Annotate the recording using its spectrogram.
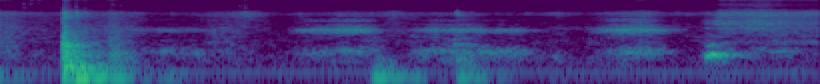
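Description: A thump of feet landing on a wooden floor about a third of a second in, followed by a couple of softer footfalls and the rustle of padded winter coats.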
